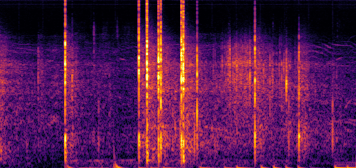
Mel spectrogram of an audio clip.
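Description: Fireworks bursting outdoors at a Christmas celebration in downtown El Paso, a rapid irregular series of sharp cracks and pops, several loud, others fainter, over a steady low rumble of crowd and background noise.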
